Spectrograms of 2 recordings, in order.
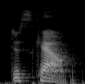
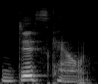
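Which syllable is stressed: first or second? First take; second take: second; first. First: The stress is on the second syllable. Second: The stress is on the first syllable. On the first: It is used as a verb. "As a verb, we could say discount" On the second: It is used as a noun. "the winning syllable, of course, is the first as a noun"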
